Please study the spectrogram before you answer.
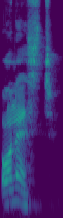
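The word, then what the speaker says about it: honest: आवर, एच जो है silent हो गया। दूसरा है ऑनेस्ट, ऑनेस्ट ईमानदार।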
